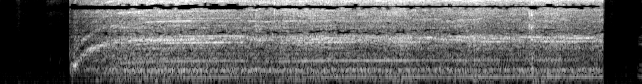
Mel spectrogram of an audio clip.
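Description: An electric hand mixer beats batter, whirring steadily at high speed for about four seconds, starting and stopping abruptly, with a bright whine over a churning rumble.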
